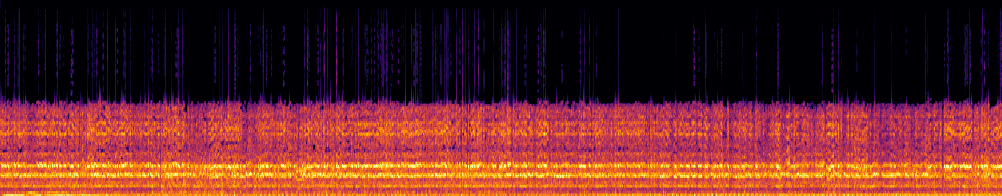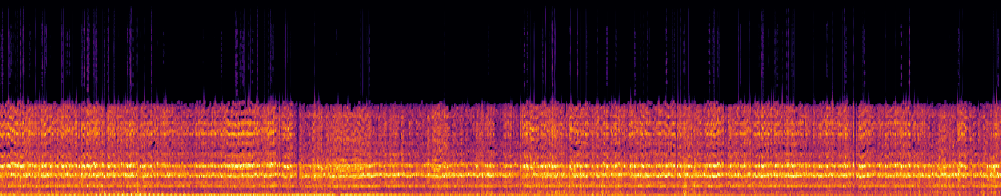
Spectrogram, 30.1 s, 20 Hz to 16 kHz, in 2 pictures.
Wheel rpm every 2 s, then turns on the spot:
230, 230, 220, 230, 230, 230, 230, 220, 230, 220, 220, 220, 230, 230, 230.
none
